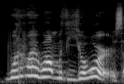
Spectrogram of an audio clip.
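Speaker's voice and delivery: exasperated gentleman retort; sharp retort. Acted. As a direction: snap back in disbelief. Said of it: "I retorted".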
